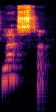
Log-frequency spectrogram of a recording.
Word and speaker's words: Leicester: But then again, Britain is quite famous for names like that, just writing too many syllables and then deciding not to pronounce them when it comes to speaking. So Leicester is pronounced Leicester, easy as pie.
